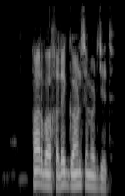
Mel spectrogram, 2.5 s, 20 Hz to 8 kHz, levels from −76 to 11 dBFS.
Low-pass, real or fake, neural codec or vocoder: 7.2 kHz; real; none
